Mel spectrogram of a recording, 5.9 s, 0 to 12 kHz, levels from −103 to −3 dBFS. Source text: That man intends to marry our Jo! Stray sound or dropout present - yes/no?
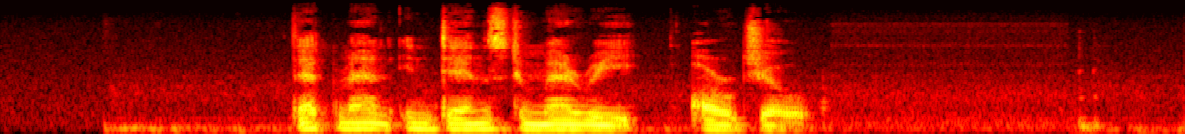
no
